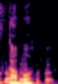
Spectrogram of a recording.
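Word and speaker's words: כָּבוֹד: Ça se prononce Kabot.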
